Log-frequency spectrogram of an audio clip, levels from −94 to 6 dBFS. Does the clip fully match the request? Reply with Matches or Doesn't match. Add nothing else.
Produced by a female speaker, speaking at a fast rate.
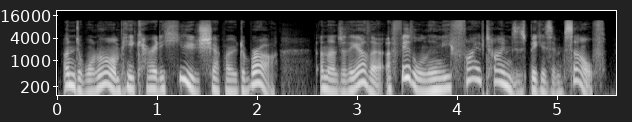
Matches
